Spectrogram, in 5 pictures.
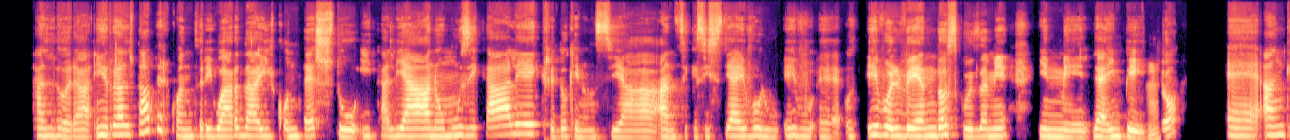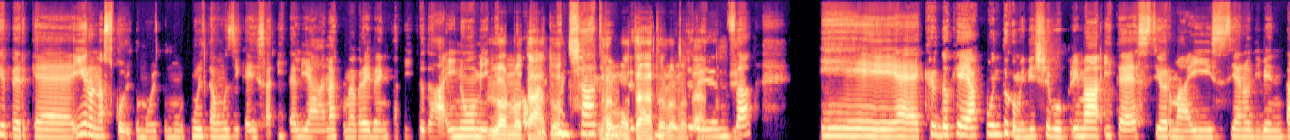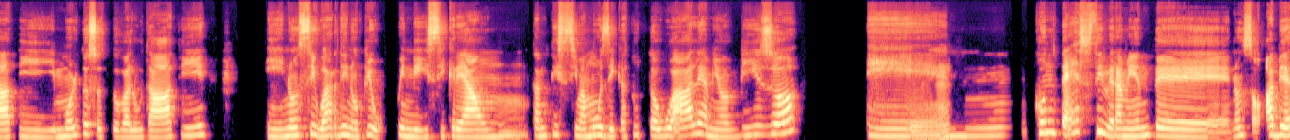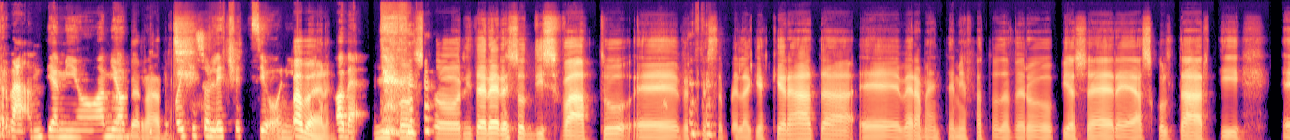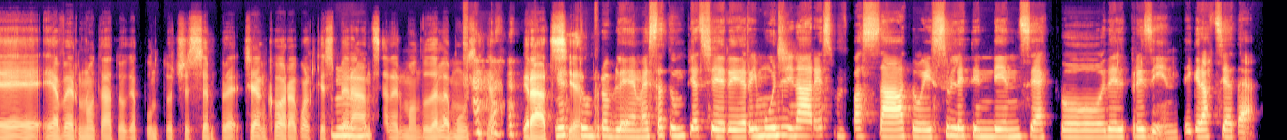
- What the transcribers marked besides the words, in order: laughing while speaking: "L'ho"; laughing while speaking: "pronunciato in prece"; other background noise; chuckle; chuckle; chuckle; chuckle
- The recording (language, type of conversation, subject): Italian, podcast, Quale canzone ti emoziona ancora, anche se la ascolti da anni?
